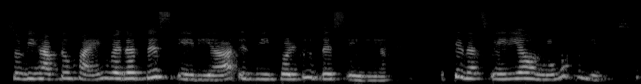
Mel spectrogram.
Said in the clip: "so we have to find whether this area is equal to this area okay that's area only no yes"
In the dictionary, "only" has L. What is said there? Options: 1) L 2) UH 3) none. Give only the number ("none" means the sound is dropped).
3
